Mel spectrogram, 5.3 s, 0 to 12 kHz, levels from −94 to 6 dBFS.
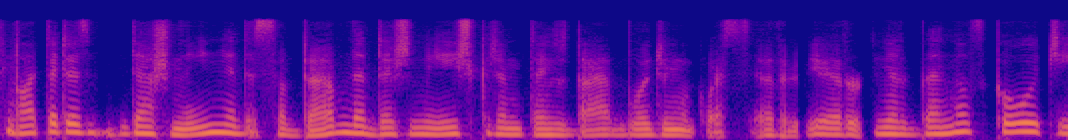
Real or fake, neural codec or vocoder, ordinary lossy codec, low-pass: fake; codec, 16 kHz, 0.5 kbps, FreqCodec, larger model; MP3, 48 kbps; 7.2 kHz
